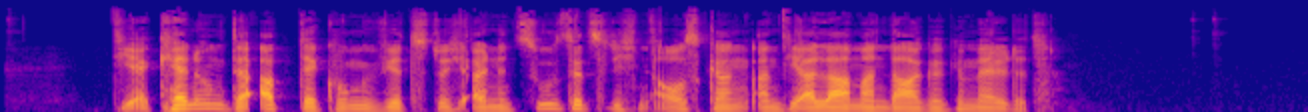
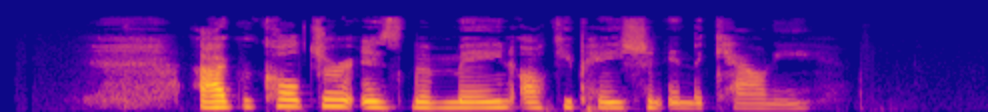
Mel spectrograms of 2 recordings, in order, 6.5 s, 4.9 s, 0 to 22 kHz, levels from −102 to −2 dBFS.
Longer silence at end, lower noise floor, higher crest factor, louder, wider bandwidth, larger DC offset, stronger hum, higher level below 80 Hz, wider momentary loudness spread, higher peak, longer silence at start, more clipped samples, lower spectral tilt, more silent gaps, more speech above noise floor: first, 1.3 s vs 0.9 s; about the same, -85 dBFS vs -82 dBFS; about the same, 22 dB vs 26 dB; second, -28 LUFS vs -24 LUFS; first, 16 kHz vs 11.5 kHz; neither; neither; first, -62 dBFS vs -74 dBFS; second, 8 LU vs 17 LU; second, -6 dBFS vs -2 dBFS; about the same, 0.55 s vs 0.6 s; neither; about the same, -5 dB/octave vs -6 dB/octave; neither; about the same, 57 dB vs 58 dB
